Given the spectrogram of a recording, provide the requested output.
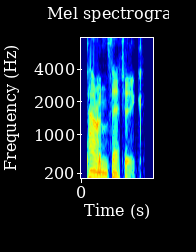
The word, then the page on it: Parenthetic: British English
